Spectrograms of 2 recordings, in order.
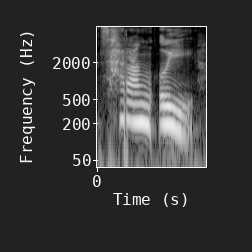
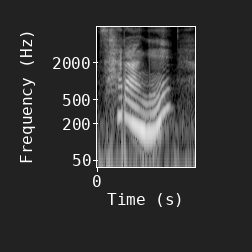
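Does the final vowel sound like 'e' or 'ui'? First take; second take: ui; e. First: The final vowel is pronounced as ui. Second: The final vowel is pronounced as e. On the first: The speaker calls it wrong. "사랑의, 한국의, 승리의가 아니라" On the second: The speaker calls it right. "역시 애로 발음이 됩니다"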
